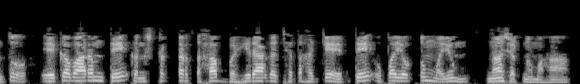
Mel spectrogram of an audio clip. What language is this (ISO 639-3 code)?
san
